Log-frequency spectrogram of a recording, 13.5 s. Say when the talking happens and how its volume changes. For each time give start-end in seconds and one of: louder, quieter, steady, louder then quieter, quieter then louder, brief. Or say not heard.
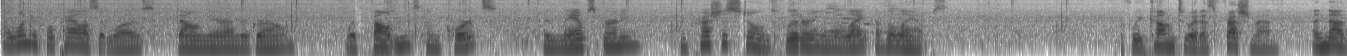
0.0-9.4 steady
11.2-13.4 brief.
